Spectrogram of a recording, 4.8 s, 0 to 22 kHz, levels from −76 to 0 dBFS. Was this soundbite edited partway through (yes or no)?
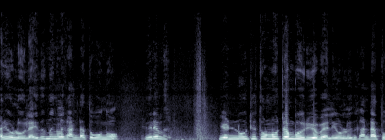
no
